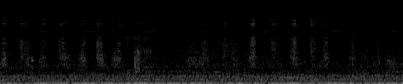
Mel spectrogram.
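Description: AspireColor alcohol marker scratching on a colouring-book page in many quick, short strokes as a small section of a mandala is filled in; faint.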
